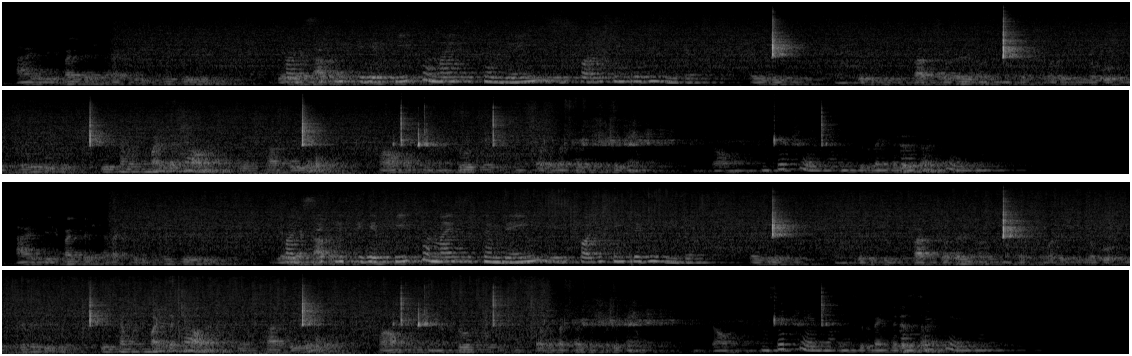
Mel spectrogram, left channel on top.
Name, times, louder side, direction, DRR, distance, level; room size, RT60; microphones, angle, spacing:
voice 1, 0.1-2.1 2.7-3.3 3.6-3.9 7.5-8.0 8.3-11.9 12.2-14.4 15.0-17.7 18.2-18.6 19.6-20.6, equal, 70° right, 2 dB, 1.6 m, -49 dB
sound 1, 1.0-16.8, right 3 dB, 35° right, 2.2 m, -51 dB
voice 2, 2.8-7.0 18.9-19.7 20.3-21.2, right 2 dB, 55° right, 4 dB, 0.7 m, -44 dB
sound 2, 7.0-19.6, left 1 dB, 5° left, 0.6 m, -44 dB
sound 3, 11.2-16.9, equal, 75° left, 1.8 m, -61 dB
11.0 x 6.2 x 4.8 m, 1.3 s
head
